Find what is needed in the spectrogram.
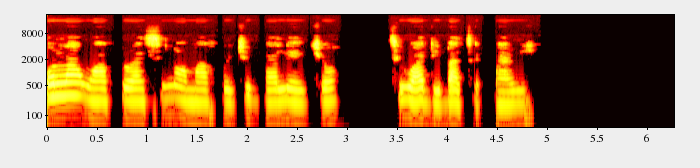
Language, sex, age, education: Yoruba, female, 15-29, tertiary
